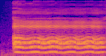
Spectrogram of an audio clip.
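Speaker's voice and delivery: very loud, punched glottal onset on ah. Explaining vocal onsets, demonstrating a hard glottal onset on ah. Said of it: "a glottal onset, which is a really hard punching onset".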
